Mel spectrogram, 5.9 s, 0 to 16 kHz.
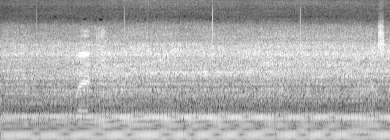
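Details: Kawasaki ZX6R inline-four being rebuilt, idling after a cooling-system leak check: steady, even idle, no misses or knocks. Still smoking; owner unsure if from sitting too long or the radiator. Oil level good, no leaks found.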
